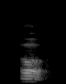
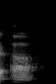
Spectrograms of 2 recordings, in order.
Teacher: अ के अपेक्षा आ में दोगना समय लगता है।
